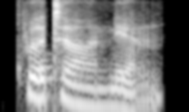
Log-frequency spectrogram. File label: "Quaternion", Indian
